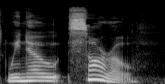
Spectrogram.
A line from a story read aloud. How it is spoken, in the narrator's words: Paul said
